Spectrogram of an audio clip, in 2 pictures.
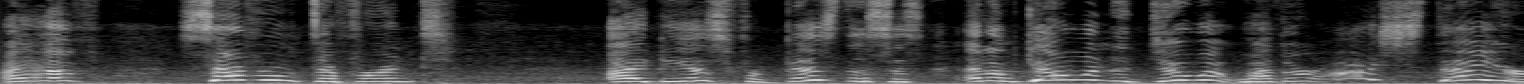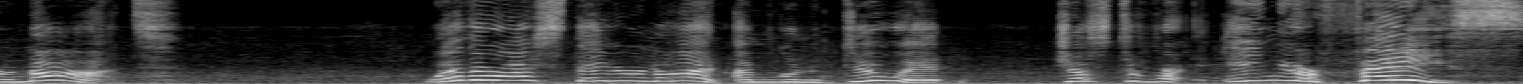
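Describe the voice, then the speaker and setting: The voice is loud, with lively intonation at a moderate pace and noticeable background noise. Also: woman, extremely high pitch for a woman. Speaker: conspiracy vlogger. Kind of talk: casual monologue vlog. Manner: rambling, halting.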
